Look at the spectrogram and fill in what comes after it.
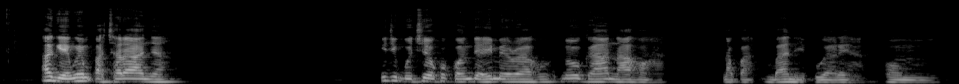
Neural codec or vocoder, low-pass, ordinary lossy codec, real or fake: none; 14.4 kHz; none; real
